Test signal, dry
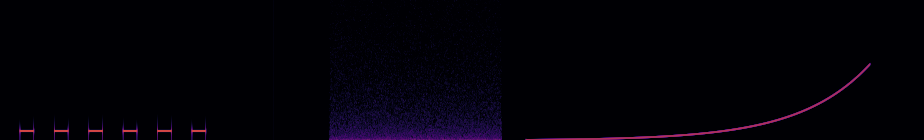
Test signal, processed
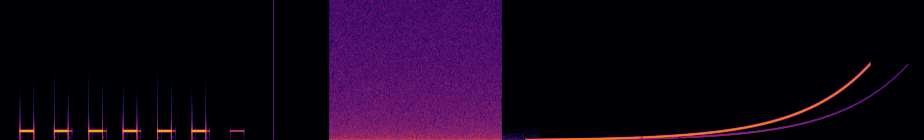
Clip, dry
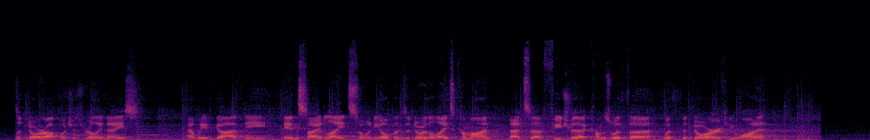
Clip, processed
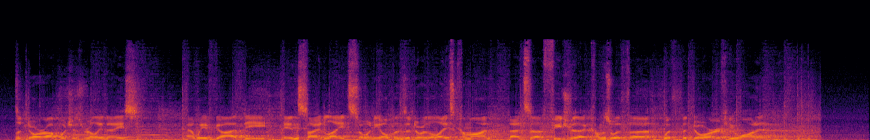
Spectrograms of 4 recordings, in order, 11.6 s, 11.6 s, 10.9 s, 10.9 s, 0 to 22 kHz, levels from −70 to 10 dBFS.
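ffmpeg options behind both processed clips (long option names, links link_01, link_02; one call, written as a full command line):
ffmpeg -i in.wav -filter_complex "[0:a]bandreject=frequency=460:width=15,asplit=2[link_01][link_02];[link_02]adelay=478.1,volume=-26dB,highshelf=frequency=4000:gain=-10.8[link_03];[link_01][link_03]amix=inputs=2:normalize=0,alimiter=level_in=24dB:limit=-1dB:release=50:level=0:latency=1,volume=-4.5dB" out.wav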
